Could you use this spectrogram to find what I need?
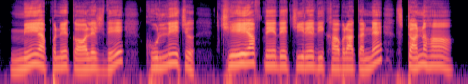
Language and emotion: Dogri, surprised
